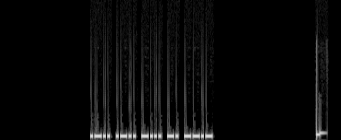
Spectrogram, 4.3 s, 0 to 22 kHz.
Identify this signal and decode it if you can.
Morse code, heard as a keyed tone, about 44 wpm, 690 Hz. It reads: LLBNQ
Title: Code Groups - 5 Letters - 45wpm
